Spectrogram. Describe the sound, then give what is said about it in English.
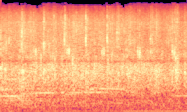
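A church audience claps in worship at the start of a new month, a steady, dense, continuous burst of applause. “Happy brand new month to you in the name of Jesus Christ. Give the Lord the biggest clap offering.”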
